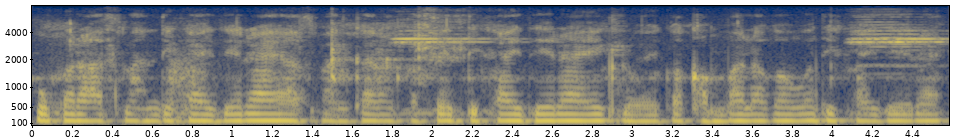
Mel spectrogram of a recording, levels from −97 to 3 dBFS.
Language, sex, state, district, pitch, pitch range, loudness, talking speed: Hindi, female, Uttar Pradesh, Jyotiba Phule Nagar, 165 Hz, 160-165 Hz, -16 LUFS, 315 wpm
